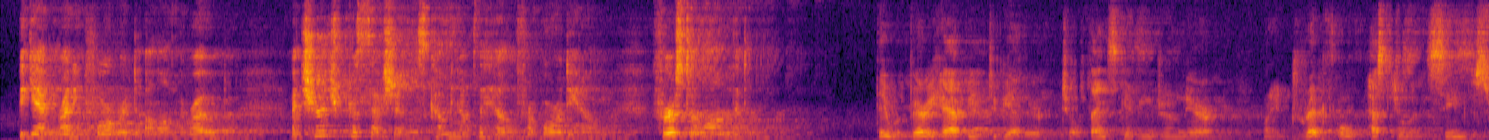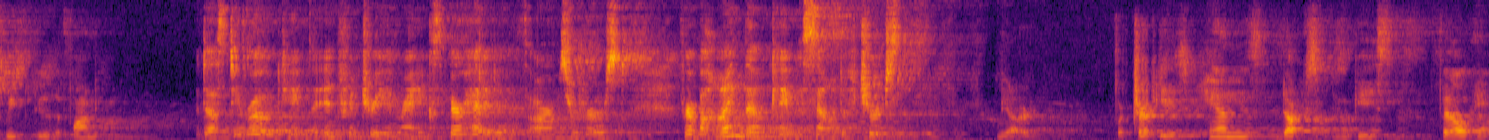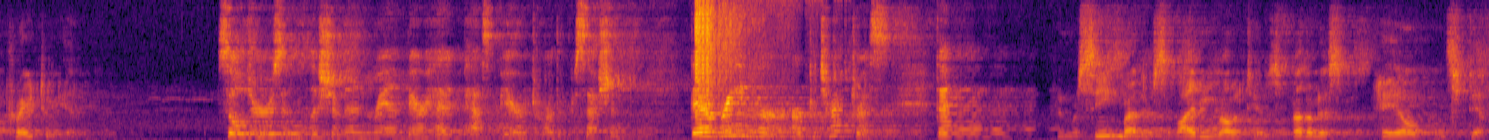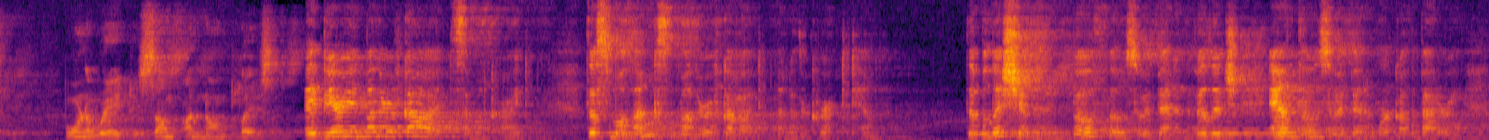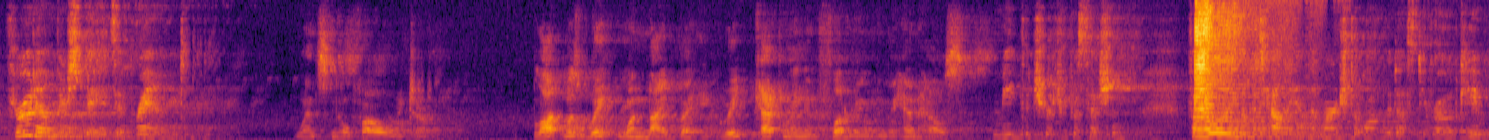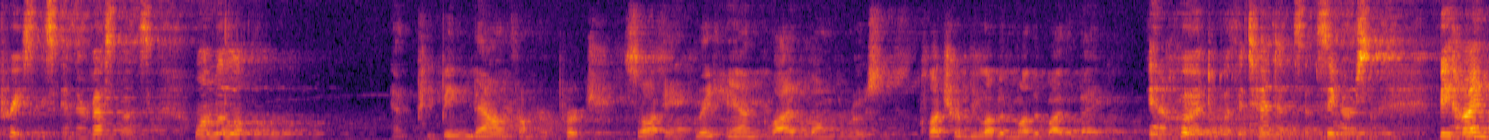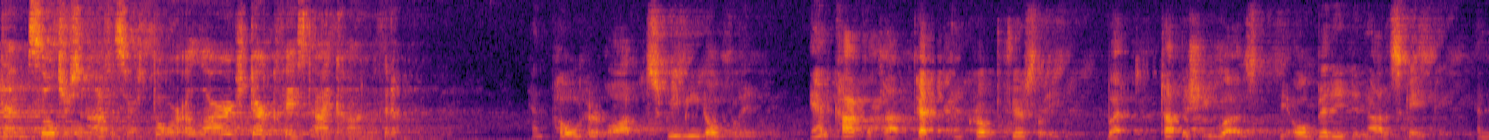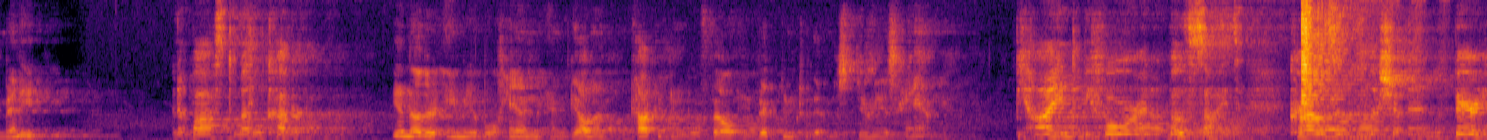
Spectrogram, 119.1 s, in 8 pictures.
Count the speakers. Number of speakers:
2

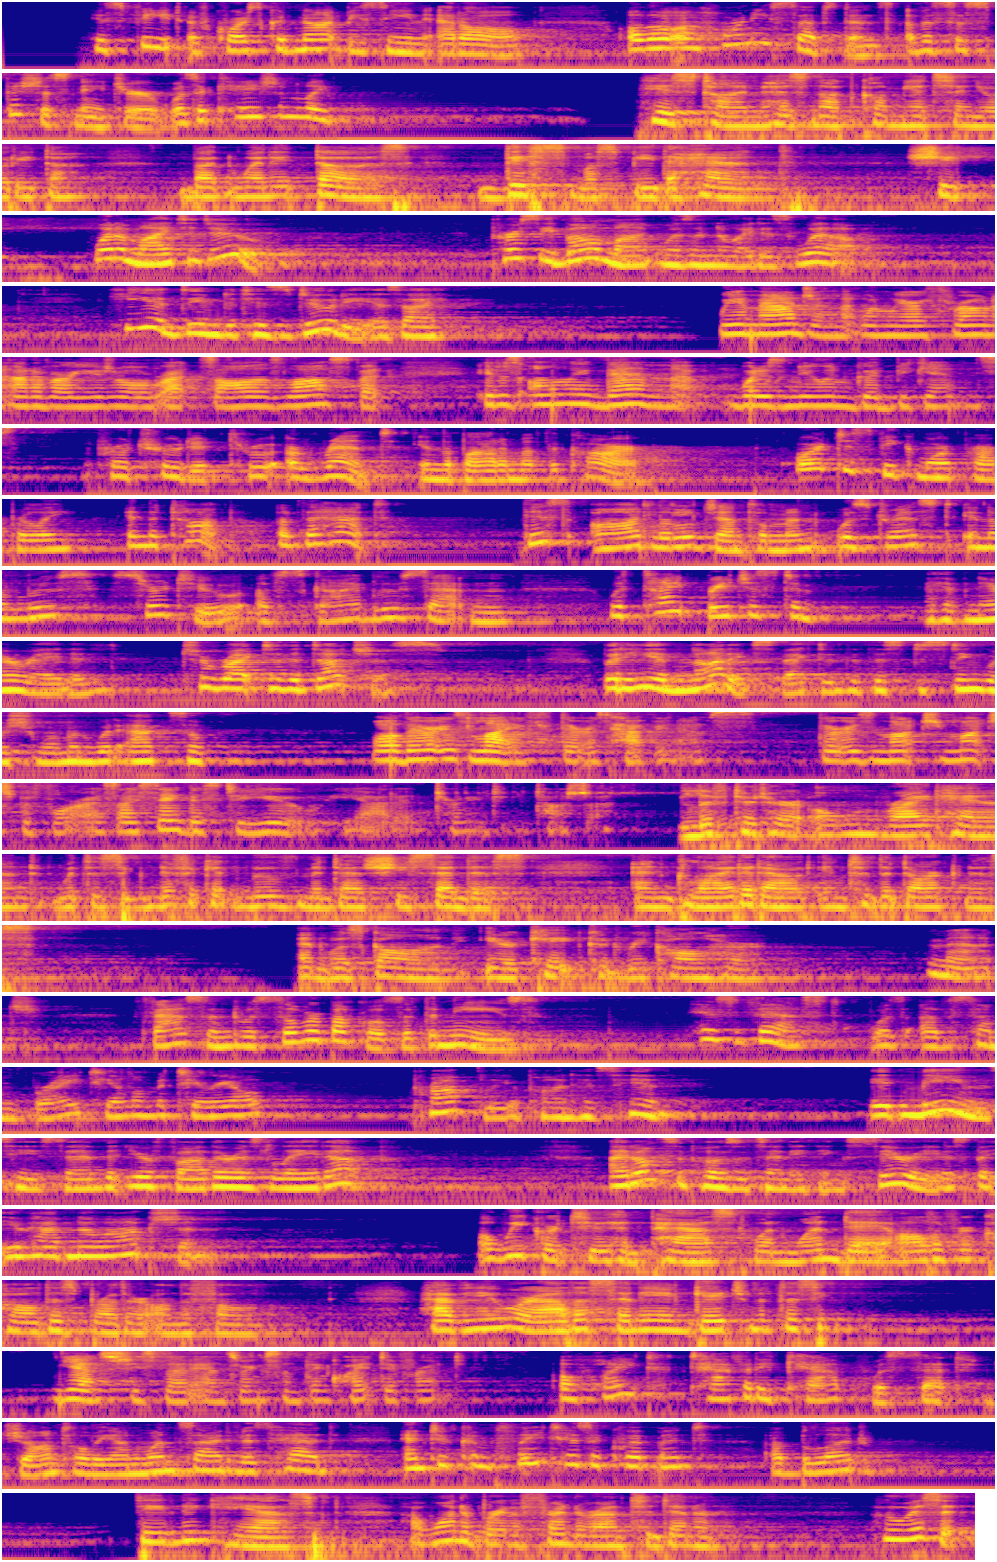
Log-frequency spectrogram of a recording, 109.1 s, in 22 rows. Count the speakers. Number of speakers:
4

